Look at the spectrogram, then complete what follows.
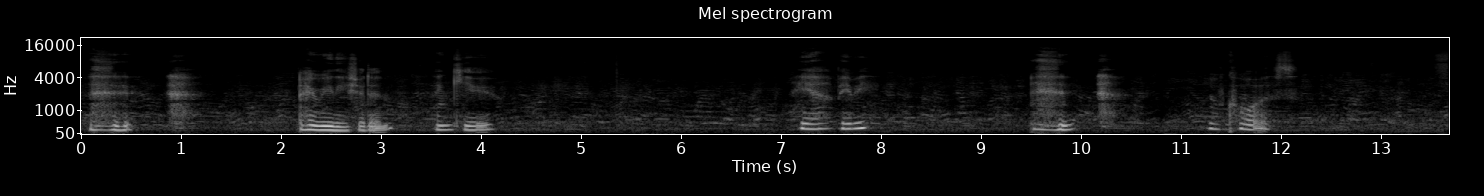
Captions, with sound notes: *laughs* I really shouldn't, thank you yeah? baby? *laughs* of course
